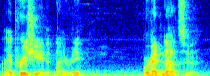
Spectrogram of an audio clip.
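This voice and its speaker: A man playing a steady, terse military commander in a video game, businesslike in delivery. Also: a bass voice, brisk, a little hiss or hum. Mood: calm, probing. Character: steady, no-nonsense male human military commander.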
